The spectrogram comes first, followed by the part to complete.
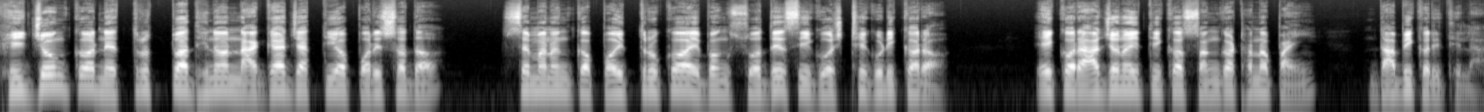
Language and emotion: Odia, neutral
